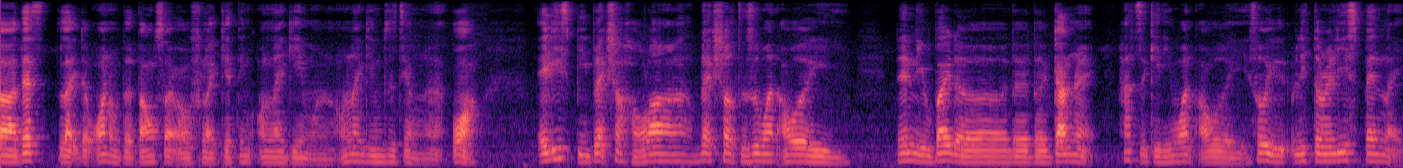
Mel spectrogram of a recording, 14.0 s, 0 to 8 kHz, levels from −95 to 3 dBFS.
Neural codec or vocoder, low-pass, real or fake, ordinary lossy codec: none; none; real; none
